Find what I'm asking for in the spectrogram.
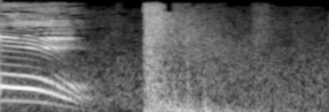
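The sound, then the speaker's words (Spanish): A small bronze cannon on a ship's bow fires a signal shot in fog: one sharp, loud boom that decays over about a second, just after a brief shouted command whose pitch falls. “¡Un disparo! ¡Un disparo para llamar la atención de algún barco de rescate! En la proa del Tankadera había un cañoncito de bronce que servía para hacer señales de humo... ¡Fuego! ...en tiempo de bruma. ¡Fuego!”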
